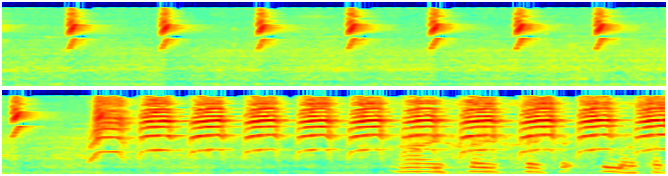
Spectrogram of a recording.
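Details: Wild noisy miner, which has brought two young into a room, calls loudly for food after the feeder runs empty. Sharp high notes come about every half second, then give way to a fast, harsh series of loud piping calls.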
